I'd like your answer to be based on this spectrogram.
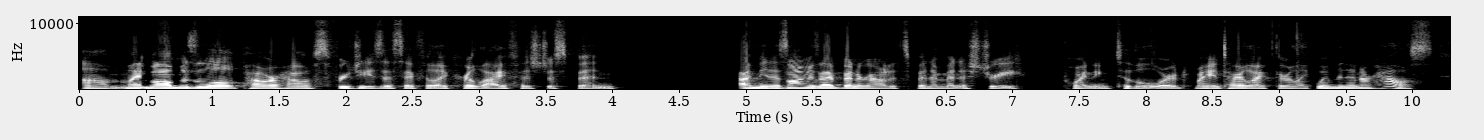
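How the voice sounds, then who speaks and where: A woman's voice: low-pitched, fairly even intonation, fairly quick, creaky, a bit bright, dry recording, studio quality. A woman co-hosting a faith podcast, chatting in a gushing, enthusiastic way. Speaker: podcast co-host. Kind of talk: casual podcast chat.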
